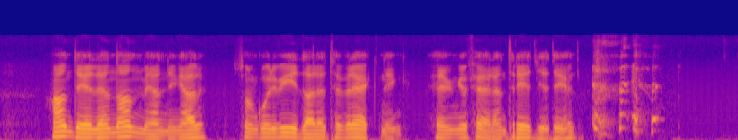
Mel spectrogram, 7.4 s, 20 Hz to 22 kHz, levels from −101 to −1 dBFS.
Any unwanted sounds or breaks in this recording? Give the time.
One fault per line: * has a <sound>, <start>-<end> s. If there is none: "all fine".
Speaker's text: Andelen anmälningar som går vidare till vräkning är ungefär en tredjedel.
* has a cough, 5.9-6.7 s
